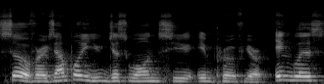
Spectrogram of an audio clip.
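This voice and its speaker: A man's fairly high voice carries a dark, mellow tone, with ordinary pitch variation at a moderate pace. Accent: Indonesian. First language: Indonesian. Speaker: tech tutorial creator. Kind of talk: tutorial. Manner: halting, many fillers.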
